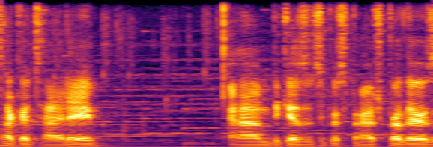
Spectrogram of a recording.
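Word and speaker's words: Hocotate: And I know it's probably is accurate because that likely is how you would pronounce it with like Japanese pronunciations and how that language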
